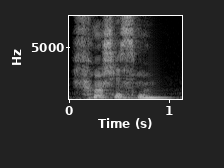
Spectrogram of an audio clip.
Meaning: 1. the act of crossing (e.g. a road, a river) 2. the act of clearing (e.g. an obstacle)
- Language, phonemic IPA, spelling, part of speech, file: French, /fʁɑ̃.ʃis.mɑ̃/, franchissement, noun, LL-Q150 (fra)-franchissement.wav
